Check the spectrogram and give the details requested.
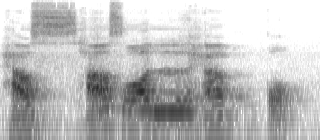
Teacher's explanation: tipis di huruf H, tebal di huruf Shad. Hasal haqqo.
